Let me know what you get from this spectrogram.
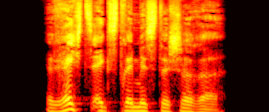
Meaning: inflection of rechtsextremistisch: 1. strong/mixed nominative/accusative feminine singular comparative degree 2. strong nominative/accusative plural comparative degree
- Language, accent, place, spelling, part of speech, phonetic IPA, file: German, Germany, Berlin, rechtsextremistischere, adjective, [ˈʁɛçt͡sʔɛkstʁeˌmɪstɪʃəʁə], De-rechtsextremistischere.ogg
